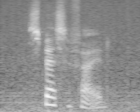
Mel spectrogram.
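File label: "specified", US English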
